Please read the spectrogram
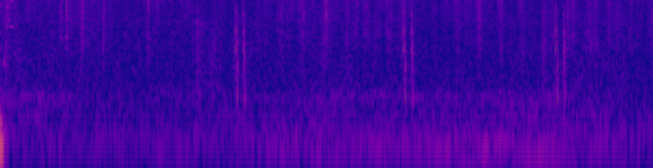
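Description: Faint, soft rubbing of fingertips working cleansing balm over the skin of a man's forehead in circular motions, with a few small sticky clicks.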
